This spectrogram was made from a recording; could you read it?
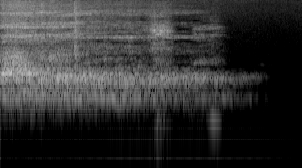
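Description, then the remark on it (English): A single loud, breathy gasp, a sharp airy intake that starts at full force and trails off over about two seconds, with no talking. “I literally gasped.”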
